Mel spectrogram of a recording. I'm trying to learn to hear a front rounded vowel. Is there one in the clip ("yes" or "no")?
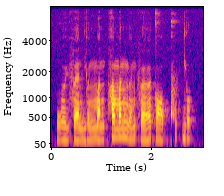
yes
